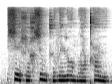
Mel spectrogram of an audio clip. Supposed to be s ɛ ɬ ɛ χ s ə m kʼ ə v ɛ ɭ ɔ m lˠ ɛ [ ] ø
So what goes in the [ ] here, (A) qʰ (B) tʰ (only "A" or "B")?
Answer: A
